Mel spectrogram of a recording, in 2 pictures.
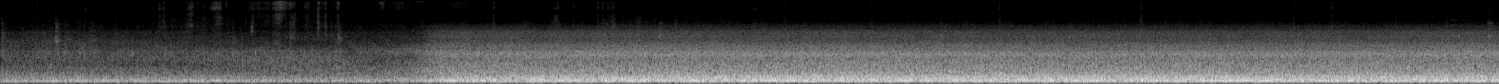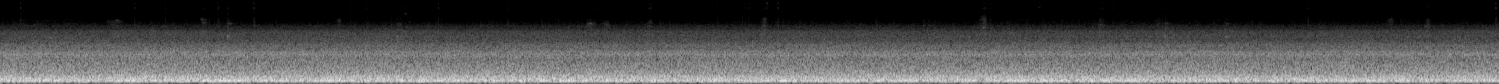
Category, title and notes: Sound effects > Vehicles
Spanish High Speed Train (AVE) running at 300 km/h (186,41 mph) entering and exiting a couple of tunnels on a trip between Madrid and Valencia. Recorded with the Tascam PCM Recorder app on an Iphone 5, no further processing. Geolocation is aprox.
